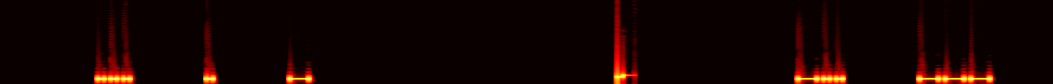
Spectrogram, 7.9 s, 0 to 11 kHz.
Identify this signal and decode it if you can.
Morse code, heard as a keyed tone, about 25 wpm, spaced as for 12 wpm, 690 Hz. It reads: SET DO
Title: 4x Character Spacing - Top 200 Words - 25wpm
